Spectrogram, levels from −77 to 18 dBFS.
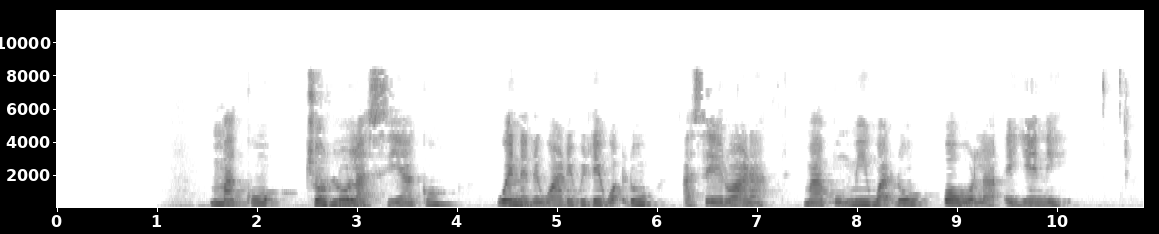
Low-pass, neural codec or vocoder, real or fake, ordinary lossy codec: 9.9 kHz; none; real; MP3, 32 kbps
